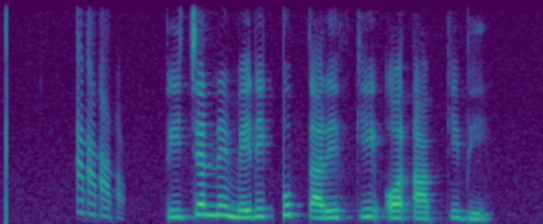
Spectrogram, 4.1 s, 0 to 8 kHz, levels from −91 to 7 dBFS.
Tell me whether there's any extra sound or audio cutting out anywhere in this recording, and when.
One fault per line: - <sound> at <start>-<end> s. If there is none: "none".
- chirp at 0.6-1.0 s
- dropout at 2.0-2.1 s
